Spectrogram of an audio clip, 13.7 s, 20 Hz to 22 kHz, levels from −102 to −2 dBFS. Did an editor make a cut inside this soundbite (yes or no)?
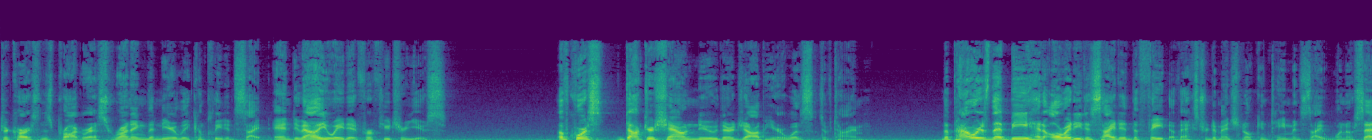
yes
